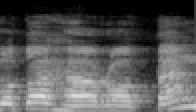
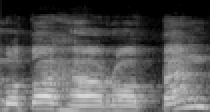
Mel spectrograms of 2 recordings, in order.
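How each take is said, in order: First: The word is said in full with a t sound. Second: The same.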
